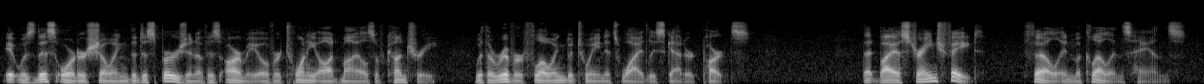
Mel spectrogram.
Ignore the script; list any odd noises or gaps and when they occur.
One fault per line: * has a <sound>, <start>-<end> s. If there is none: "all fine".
all fine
